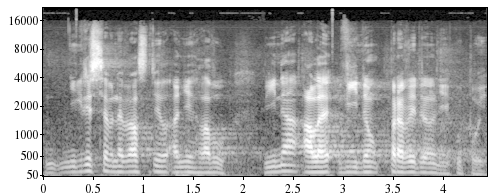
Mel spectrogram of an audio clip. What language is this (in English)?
Czech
